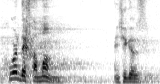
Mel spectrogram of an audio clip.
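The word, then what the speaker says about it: Hmong: to her so tell me who are the Hong and she goes goes it's m the age is silent he goes oh whatever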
